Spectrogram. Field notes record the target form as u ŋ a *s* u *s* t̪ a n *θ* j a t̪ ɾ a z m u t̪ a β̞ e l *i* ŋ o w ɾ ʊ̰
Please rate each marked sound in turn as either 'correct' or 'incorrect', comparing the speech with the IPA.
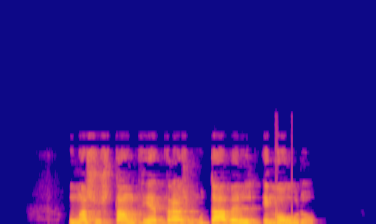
correct, correct, correct, incorrect: e

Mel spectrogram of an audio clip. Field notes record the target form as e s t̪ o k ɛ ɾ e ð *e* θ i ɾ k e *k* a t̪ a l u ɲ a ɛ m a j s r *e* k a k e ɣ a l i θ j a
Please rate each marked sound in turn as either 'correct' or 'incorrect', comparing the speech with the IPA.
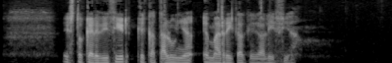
incorrect: i, correct, incorrect: i

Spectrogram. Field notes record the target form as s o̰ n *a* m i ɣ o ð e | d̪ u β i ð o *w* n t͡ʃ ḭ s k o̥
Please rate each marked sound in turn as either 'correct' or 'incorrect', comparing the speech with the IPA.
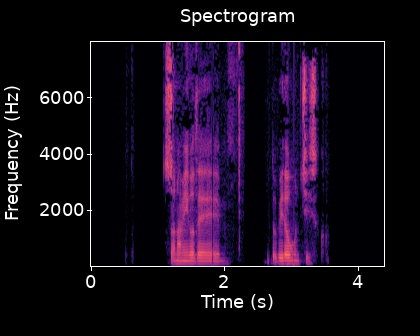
correct, incorrect: u

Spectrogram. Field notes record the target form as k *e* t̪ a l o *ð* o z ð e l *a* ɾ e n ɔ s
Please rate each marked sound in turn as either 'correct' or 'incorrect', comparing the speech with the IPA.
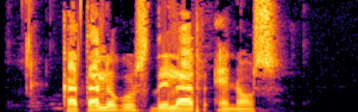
incorrect: a, incorrect: ɣ, correct

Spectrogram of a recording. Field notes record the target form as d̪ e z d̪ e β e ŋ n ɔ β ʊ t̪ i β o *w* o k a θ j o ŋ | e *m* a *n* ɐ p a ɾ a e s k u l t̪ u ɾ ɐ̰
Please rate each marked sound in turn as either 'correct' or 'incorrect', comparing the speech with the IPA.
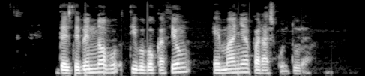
incorrect: β, correct, incorrect: ɲ

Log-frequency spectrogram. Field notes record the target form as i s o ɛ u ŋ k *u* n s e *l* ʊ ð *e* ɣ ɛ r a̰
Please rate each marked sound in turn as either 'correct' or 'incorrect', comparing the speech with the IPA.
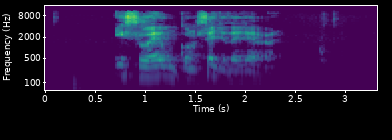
incorrect: o, incorrect: ʎ, correct

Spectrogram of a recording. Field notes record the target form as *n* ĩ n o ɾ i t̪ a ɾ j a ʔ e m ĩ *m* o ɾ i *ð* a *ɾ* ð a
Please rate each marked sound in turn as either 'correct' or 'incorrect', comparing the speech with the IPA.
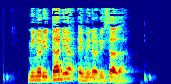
incorrect: m, incorrect: n, incorrect: θ, incorrect: none

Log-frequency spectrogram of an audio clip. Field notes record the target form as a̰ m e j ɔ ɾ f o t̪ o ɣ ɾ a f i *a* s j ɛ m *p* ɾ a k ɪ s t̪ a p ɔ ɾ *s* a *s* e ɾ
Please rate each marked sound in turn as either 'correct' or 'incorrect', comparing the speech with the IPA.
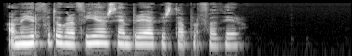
correct, correct, incorrect: f, incorrect: θ

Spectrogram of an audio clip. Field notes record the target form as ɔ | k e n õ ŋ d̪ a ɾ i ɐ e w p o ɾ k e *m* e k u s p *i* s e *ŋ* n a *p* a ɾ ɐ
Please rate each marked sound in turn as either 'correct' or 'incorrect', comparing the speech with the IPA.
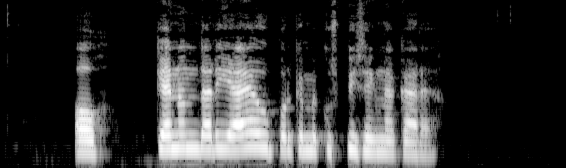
correct, correct, correct, incorrect: k

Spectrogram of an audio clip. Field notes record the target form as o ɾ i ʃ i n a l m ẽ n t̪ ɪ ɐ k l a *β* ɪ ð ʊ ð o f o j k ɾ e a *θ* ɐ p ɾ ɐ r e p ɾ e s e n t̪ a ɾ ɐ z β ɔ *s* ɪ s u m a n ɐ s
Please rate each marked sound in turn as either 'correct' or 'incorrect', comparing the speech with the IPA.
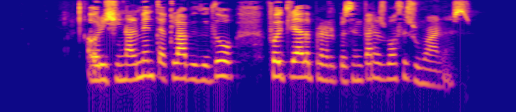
correct, incorrect: ð, incorrect: θ

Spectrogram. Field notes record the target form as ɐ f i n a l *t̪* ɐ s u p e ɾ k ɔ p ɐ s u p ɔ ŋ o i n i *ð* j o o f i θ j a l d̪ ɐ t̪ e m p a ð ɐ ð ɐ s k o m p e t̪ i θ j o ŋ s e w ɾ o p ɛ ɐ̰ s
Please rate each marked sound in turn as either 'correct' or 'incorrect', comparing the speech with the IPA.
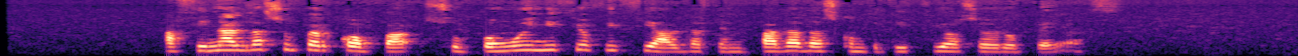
incorrect: d̪, incorrect: θ

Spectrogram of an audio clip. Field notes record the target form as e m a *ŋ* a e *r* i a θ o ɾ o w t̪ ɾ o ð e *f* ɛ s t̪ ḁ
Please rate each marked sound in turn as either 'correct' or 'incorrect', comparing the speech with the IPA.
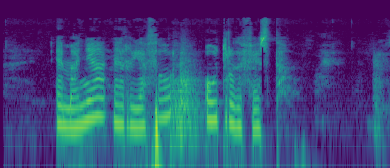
incorrect: ɲ, correct, correct

